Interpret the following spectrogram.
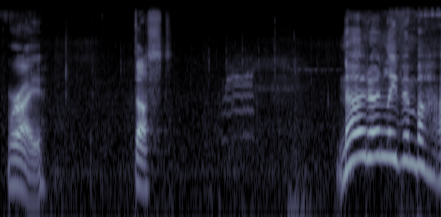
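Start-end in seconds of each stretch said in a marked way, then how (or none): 3.4-4.4 pitched-up pleading, falling away; dismayed plea. Real, not acted. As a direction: wail it in sudden dismay. Panicked protest during play.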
